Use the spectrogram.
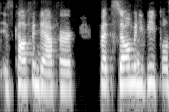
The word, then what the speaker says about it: Coffindaffer: Okay, so I have to tell you, that's actually how it's pronounced, is Coffindaffer.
